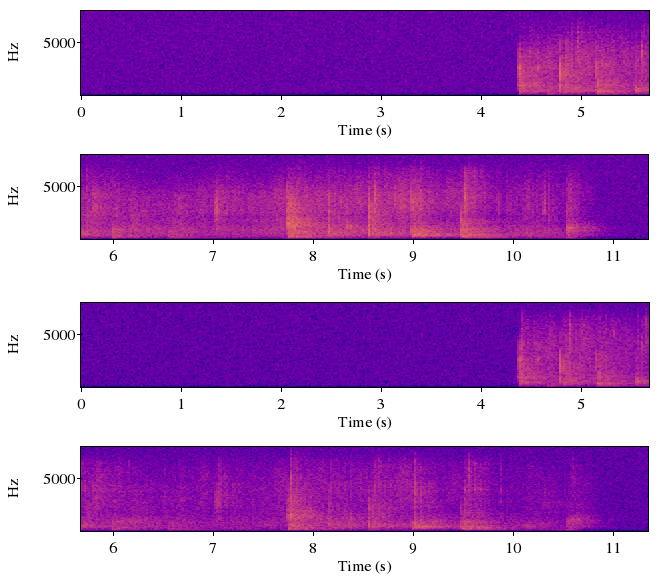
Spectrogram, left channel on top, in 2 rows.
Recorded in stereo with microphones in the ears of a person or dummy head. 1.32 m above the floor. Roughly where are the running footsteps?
Centre.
